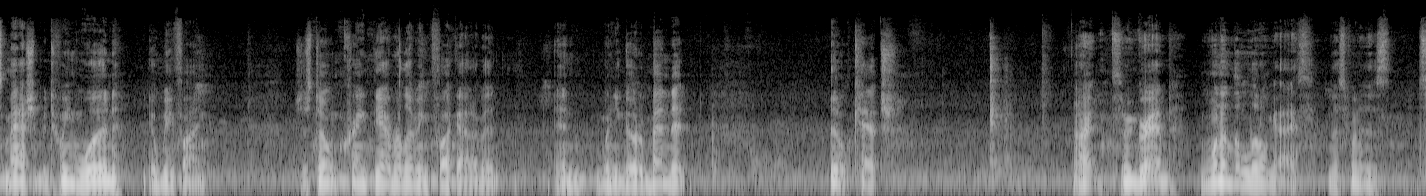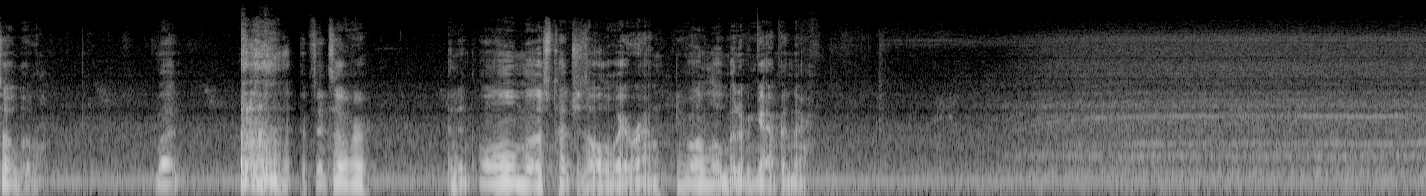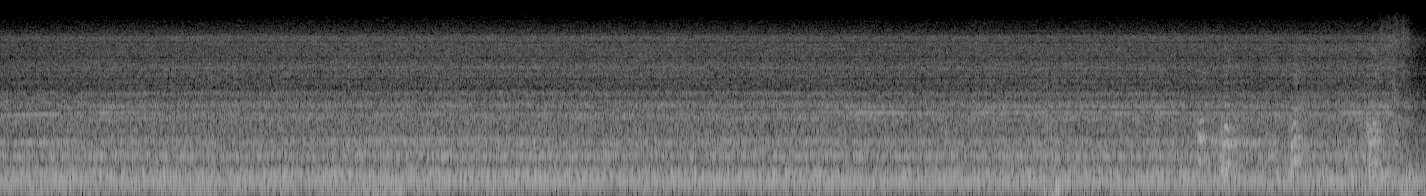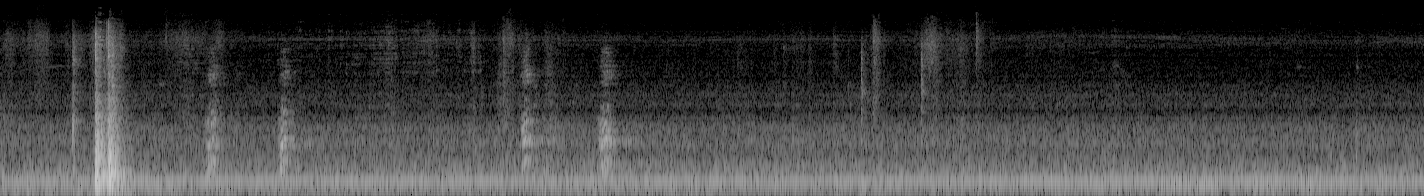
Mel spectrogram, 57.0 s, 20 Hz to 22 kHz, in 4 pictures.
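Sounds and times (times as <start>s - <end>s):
induction heater whining: 0.0s - 16.3s, 18.7s - 57.0s
low hum: 2.1s - 6.0s.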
